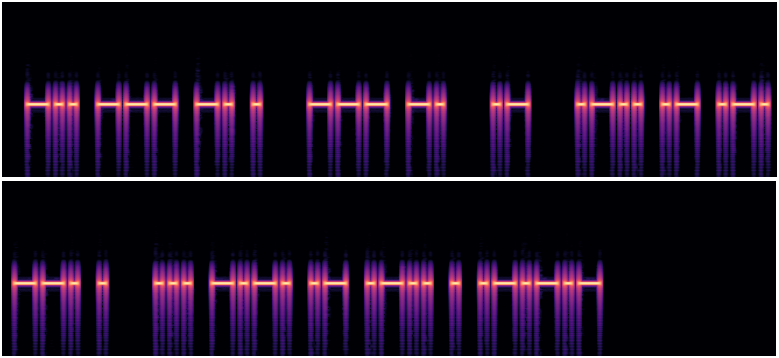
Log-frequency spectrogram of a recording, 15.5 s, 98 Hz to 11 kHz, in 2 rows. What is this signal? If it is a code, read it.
Morse code, heard as a keyed tone, about 17 wpm, 700 Hz. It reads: DONE ON A LARGE SCALE.
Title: Sentences from Top 1000 Words - Review Part 5 - 17wpm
